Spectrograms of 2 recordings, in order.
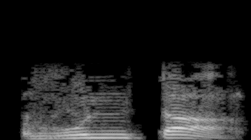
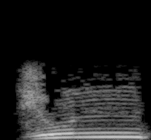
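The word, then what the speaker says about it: junta: actually is pronounced hun hun okay because it is a Spanish word and in Spanish J is H right so the pronunciation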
